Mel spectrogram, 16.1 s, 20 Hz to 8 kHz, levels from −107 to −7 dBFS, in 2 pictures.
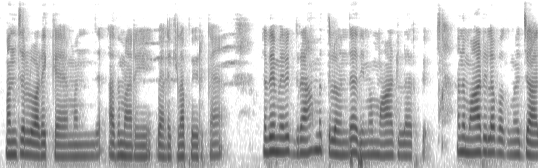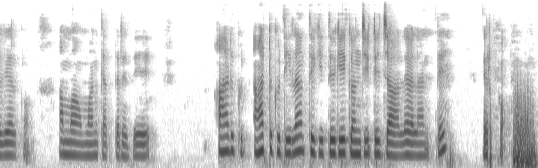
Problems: low volume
